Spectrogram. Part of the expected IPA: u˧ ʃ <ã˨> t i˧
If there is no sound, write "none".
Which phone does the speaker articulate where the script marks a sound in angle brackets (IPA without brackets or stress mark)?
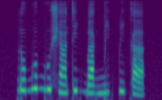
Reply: ã˨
